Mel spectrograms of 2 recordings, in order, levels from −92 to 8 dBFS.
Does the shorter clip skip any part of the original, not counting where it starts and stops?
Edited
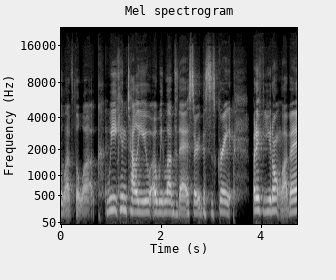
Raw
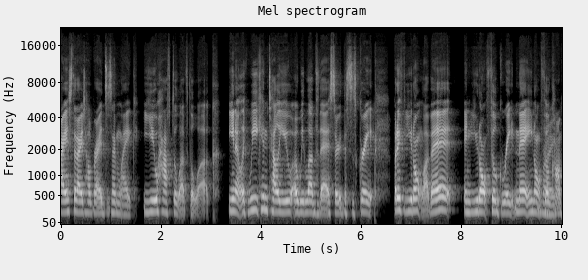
yes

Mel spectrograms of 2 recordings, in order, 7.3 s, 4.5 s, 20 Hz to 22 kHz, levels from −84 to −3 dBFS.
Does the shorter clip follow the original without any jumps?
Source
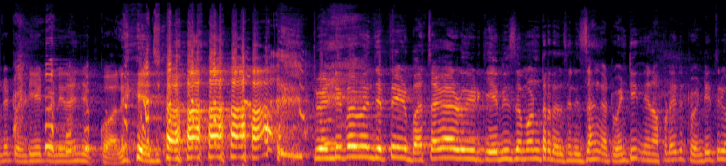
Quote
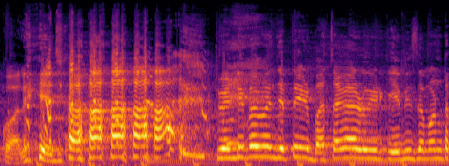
yes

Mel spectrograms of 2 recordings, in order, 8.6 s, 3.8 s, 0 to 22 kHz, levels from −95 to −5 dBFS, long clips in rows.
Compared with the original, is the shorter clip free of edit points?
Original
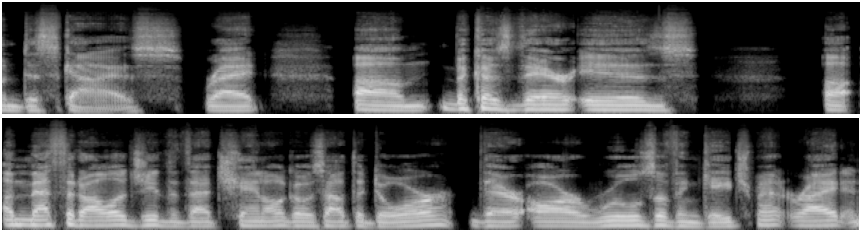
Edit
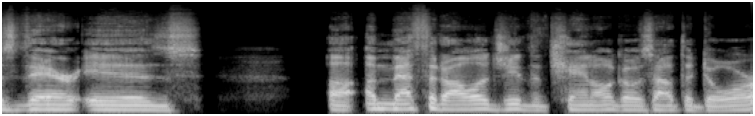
no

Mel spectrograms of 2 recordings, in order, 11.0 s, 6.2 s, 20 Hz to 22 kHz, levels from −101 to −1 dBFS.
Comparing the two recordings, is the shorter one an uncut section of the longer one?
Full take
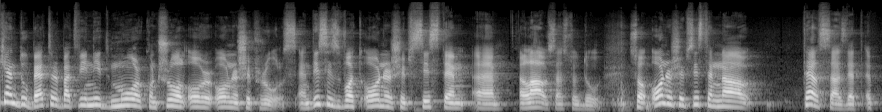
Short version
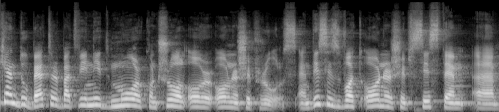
yes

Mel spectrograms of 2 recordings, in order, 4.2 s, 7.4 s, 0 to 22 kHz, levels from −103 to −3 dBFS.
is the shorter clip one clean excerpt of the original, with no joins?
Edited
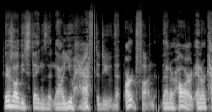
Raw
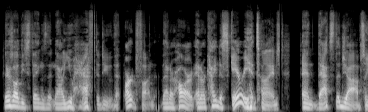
yes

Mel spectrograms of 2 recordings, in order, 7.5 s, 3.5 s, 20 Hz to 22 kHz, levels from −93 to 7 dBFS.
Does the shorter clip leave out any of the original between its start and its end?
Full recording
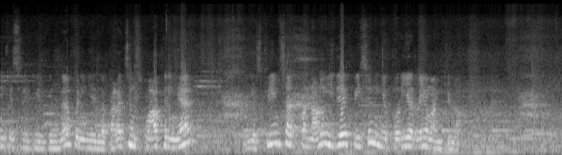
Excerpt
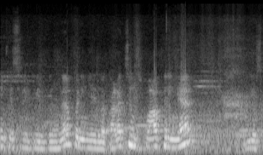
no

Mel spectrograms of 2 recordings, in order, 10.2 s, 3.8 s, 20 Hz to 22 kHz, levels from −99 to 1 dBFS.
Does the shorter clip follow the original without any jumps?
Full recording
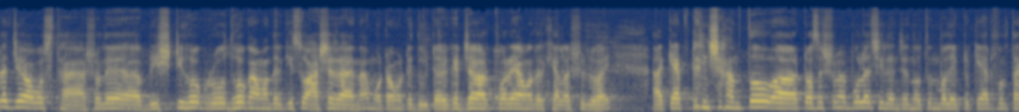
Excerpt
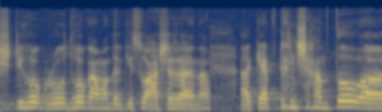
no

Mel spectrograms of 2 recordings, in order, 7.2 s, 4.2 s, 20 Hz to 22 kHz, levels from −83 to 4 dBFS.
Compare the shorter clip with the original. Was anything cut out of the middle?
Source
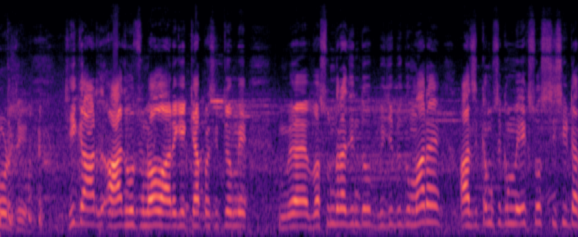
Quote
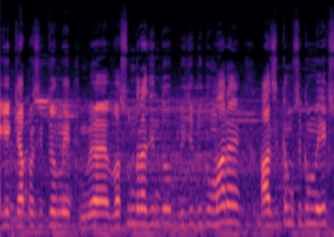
yes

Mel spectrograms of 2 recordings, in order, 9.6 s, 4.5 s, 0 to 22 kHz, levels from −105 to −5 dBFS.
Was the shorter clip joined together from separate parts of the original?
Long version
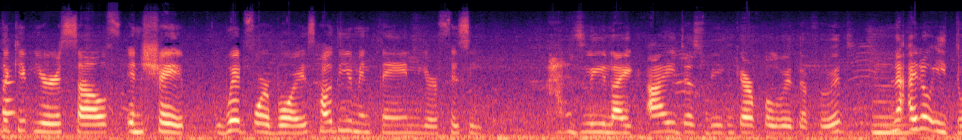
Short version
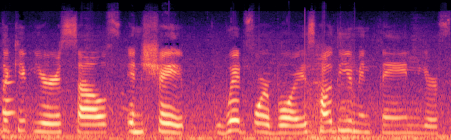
no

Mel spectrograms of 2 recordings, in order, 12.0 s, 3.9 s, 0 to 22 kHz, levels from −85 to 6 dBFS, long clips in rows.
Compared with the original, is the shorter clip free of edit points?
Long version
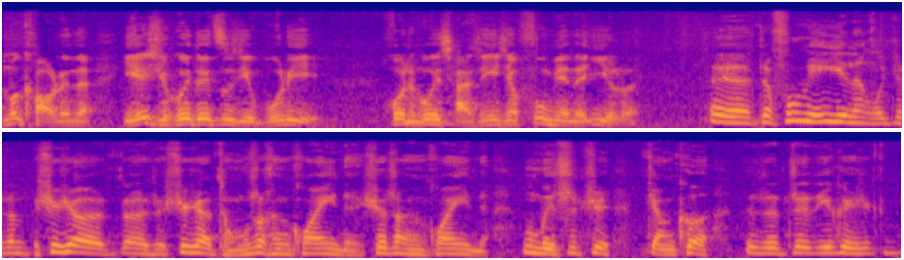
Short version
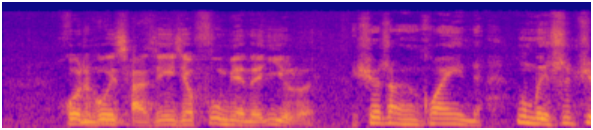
no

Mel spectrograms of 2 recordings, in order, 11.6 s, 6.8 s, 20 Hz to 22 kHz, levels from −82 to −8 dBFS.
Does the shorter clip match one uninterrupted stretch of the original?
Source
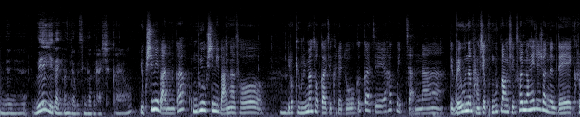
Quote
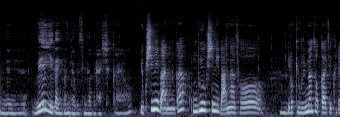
yes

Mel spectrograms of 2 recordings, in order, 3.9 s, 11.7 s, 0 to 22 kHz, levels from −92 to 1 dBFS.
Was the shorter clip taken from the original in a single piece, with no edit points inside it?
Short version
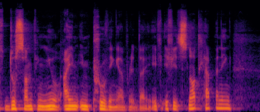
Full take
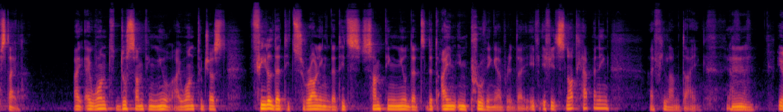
no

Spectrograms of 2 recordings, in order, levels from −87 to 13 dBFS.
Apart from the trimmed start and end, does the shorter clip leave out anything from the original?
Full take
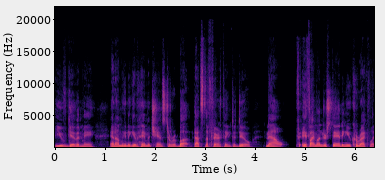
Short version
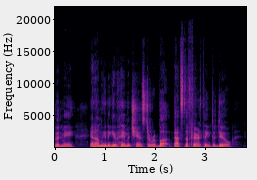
no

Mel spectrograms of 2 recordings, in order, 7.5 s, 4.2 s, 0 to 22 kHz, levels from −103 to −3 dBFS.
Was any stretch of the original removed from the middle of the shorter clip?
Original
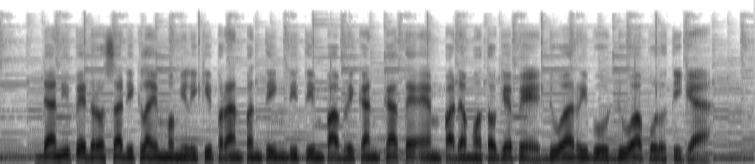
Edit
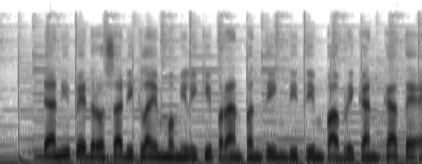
no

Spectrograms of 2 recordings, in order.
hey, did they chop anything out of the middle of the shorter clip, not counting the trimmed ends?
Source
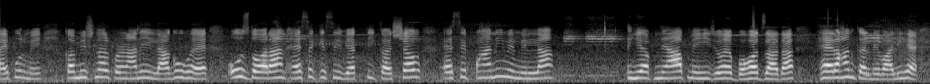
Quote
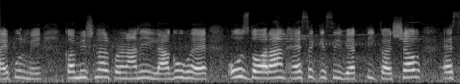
no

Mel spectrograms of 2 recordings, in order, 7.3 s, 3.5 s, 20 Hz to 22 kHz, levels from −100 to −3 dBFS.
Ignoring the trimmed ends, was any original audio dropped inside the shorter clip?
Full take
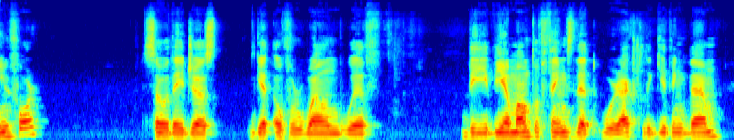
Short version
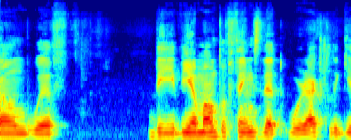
no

